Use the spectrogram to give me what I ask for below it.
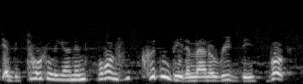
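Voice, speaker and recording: Radio drama female lead, actress: scared, suspicious, quick-witted traveler, urgent and guarded, thin lo-fi vintage sound. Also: mid-range voice, expressive, lightly acted. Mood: urgent, afraid. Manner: tense, insistent, guarded. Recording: lo-fi old radio recording, faint hiss.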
